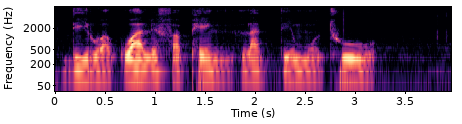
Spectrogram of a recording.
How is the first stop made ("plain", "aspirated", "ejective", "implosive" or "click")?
plain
